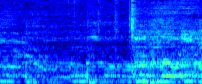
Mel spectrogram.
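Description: Guitar-led music playing from a Roadstar GrandPrix Double-Auto car cassette radio, heard through the car's speaker.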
